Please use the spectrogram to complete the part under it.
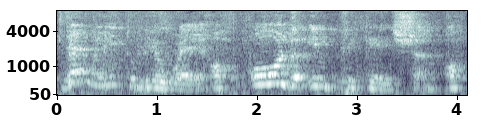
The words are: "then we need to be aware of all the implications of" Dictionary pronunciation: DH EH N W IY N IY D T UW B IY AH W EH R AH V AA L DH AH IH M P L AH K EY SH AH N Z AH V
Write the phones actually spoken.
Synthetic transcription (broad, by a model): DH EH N W IY N IY D T UW B IY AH W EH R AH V AA L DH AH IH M P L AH K EY SH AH N AH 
